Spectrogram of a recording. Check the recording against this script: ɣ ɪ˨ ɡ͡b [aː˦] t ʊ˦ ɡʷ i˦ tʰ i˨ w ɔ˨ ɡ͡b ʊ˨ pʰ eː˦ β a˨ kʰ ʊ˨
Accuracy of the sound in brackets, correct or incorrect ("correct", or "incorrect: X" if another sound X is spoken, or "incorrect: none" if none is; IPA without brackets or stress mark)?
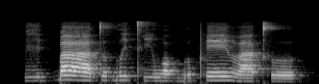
incorrect: aː˦˨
